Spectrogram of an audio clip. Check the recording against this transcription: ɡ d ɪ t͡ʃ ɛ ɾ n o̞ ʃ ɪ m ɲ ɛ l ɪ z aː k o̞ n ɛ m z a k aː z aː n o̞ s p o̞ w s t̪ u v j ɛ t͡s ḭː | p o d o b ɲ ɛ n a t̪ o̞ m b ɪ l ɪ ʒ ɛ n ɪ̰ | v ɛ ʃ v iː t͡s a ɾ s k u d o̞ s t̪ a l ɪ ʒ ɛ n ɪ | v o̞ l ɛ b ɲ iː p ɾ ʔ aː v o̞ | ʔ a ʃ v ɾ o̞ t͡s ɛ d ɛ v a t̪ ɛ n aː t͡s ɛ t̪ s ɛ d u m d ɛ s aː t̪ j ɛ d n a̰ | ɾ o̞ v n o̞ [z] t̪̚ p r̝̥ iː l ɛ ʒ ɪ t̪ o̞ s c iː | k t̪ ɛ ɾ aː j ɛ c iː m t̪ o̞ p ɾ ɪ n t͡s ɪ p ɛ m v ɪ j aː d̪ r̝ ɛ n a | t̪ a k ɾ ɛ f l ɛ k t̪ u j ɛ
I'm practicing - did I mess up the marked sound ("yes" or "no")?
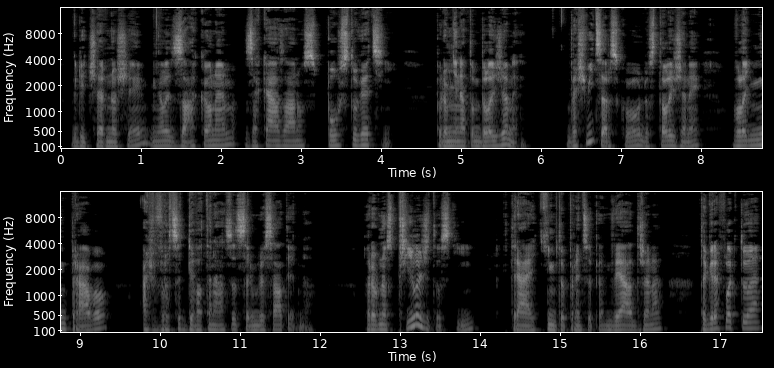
yes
